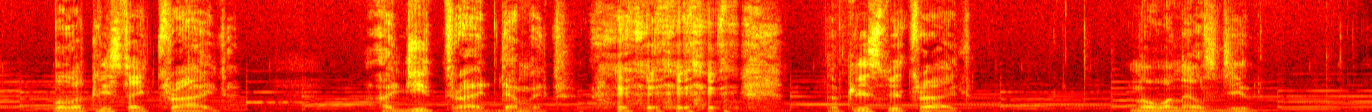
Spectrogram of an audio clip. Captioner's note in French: rires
